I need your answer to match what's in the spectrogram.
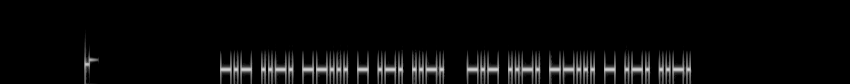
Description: Morse code, heard as a keyed tone, about 34 wpm, 700 Hz. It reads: KF7TRF KF7TRF
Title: USA Call Signs Repeated 2x 35wpm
